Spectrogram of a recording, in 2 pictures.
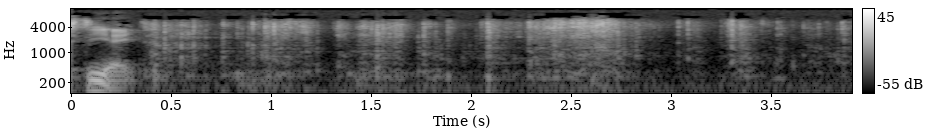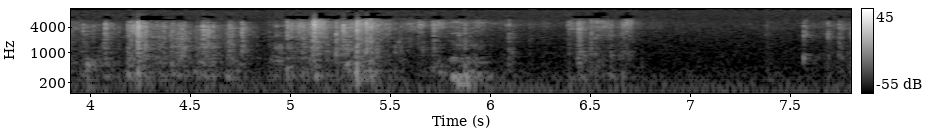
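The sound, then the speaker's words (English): Dry paper crinkling and rustling as an envelope is opened and its contents handled. A fairly faint run of quick, scratchy crackles, with a voice briefly heard near the start and the end. “Now I'm going to have you open the envelope and read out the list of accomplishments made by the United Kingdom in the year”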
